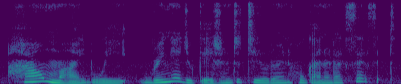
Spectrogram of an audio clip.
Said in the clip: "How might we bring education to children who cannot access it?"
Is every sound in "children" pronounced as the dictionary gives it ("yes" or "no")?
yes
